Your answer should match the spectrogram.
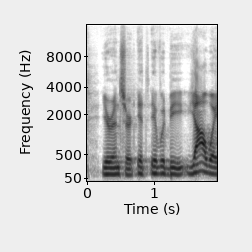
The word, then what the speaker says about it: Yahweh: insert it would be Yahweh and not Jehovah Jehovah is not really how that would have been pronounced actually to be honest we don't know exactly how to be pronounced I think Yahweh is is the closest to that which I say it's not Jehovah because they didn't have a letter J like that in in Hebrew but the reason we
